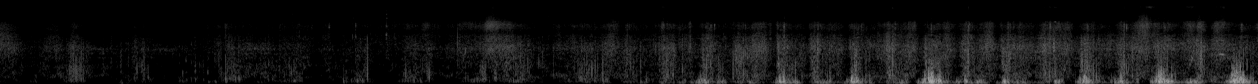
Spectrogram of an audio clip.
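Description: Footsteps crunching in snow, faint at first, then growing louder and settling into a steady pace of about two steps a second in the second half.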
